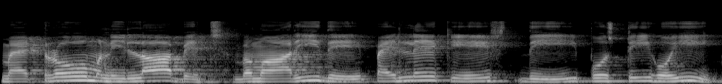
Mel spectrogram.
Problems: background sounds at intervals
